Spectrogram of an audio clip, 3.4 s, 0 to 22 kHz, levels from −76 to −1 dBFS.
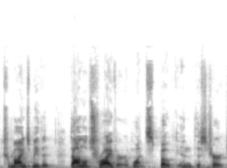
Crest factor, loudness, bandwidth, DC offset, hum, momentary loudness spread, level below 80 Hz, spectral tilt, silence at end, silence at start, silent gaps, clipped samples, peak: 18 dB; -17 LUFS; 14.5 kHz; under 0.1%; none; 12 LU; -56 dBFS; -5 dB/octave; 0.05 s; 0.05 s; none; under 0.1%; 0 dBFS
